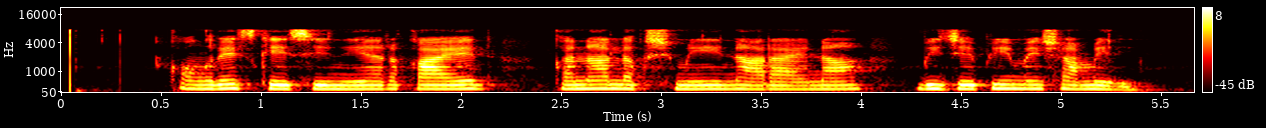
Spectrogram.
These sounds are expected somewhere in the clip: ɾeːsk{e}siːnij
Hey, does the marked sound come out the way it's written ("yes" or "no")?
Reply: yes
